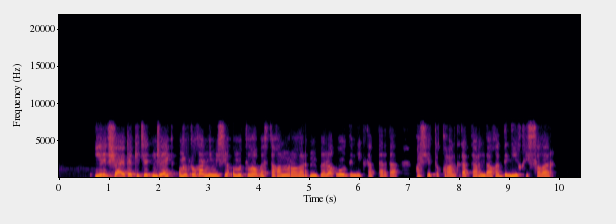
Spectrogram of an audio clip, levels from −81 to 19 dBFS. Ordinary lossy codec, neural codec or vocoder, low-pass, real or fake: Opus, 24 kbps; codec, 32 kHz, 1.9 kbps, SNAC; 7.2 kHz; fake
